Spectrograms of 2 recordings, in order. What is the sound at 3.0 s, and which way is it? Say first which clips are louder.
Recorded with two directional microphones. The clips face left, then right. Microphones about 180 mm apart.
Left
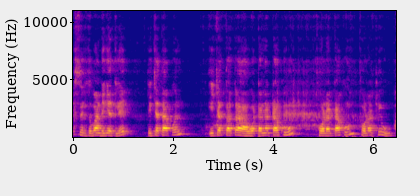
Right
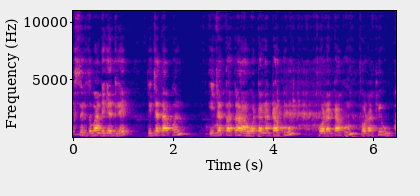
Speech: left 1 dB; 25° left (ahead or behind).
